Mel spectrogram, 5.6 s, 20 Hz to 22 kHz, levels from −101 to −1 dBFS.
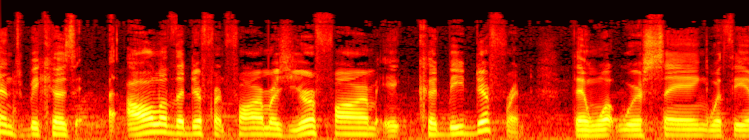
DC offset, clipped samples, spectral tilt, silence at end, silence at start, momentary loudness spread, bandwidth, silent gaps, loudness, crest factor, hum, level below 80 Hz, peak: under 0.1%; under 0.1%; -5.5 dB/octave; 0 s; 0 s; 8 LU; 16 kHz; none; -22 LUFS; 16 dB; none; -50 dBFS; -4 dBFS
